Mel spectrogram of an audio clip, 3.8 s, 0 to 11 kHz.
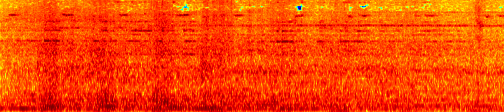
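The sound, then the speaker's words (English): A number 38 tram carrying commuters trundles along a street in Moscow in the morning with a steady, continuous low rumble and faint metallic rattling, no voices, its loudness holding even throughout. “The number 38 tram was trundling along as normal, transporting bleary-eyed commuters.”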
